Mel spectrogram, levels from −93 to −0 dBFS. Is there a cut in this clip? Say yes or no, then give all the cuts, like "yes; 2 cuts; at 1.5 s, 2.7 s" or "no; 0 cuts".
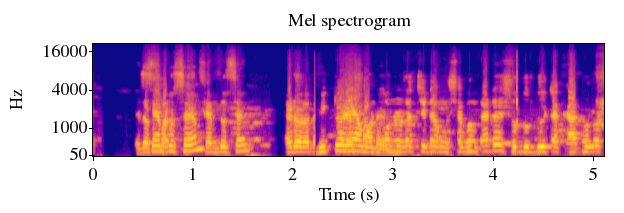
yes; 1 cut; at 2.2 s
